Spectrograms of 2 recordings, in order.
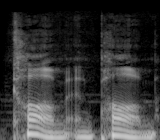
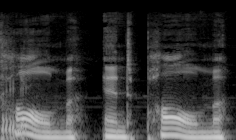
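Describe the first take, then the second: First: The l is silent in both words. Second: The l is pronounced in both words. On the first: It is the usual spoken pronunciation. The speaker calls it right. "as opposed to" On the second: It is a pronunciation learned from reading. The speaker calls it wrong. "I said things like"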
